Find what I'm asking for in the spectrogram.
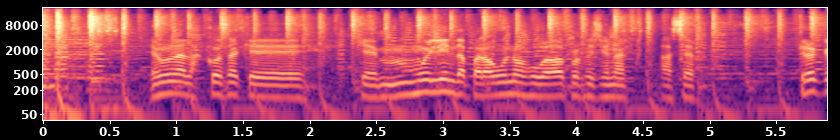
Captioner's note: fan speaking in a foreign language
